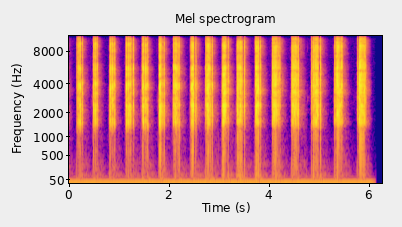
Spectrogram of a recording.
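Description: A steady series of short, sharp mechanical clicks, about three a second, evenly spaced and spaced slightly wider near the end.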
